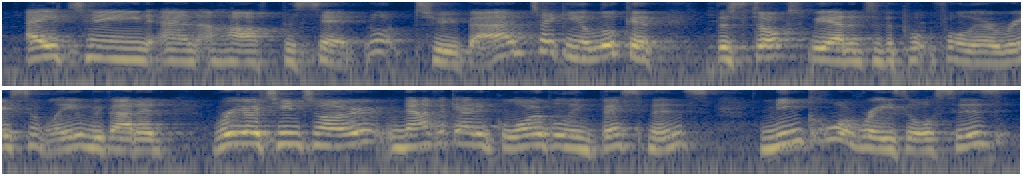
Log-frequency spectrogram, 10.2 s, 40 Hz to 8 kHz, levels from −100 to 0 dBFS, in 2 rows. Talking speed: 160 wpm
